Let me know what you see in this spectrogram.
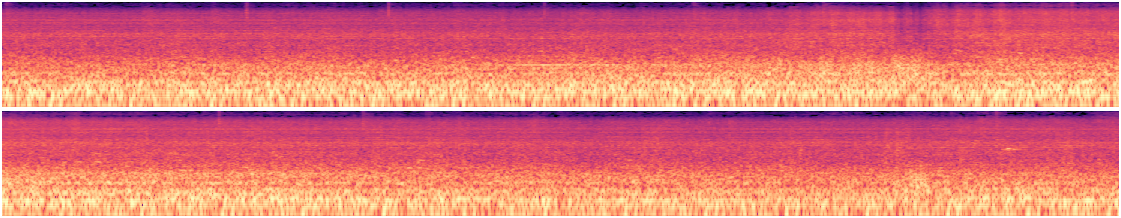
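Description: Freight train of ethanol tank cars rolling past, a steady rumble and rush of steel wheels on rail.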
